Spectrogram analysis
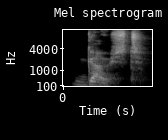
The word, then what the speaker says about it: ghost: Ghost. The letter H, as you'll notice, doesn't sound at all. Tough.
